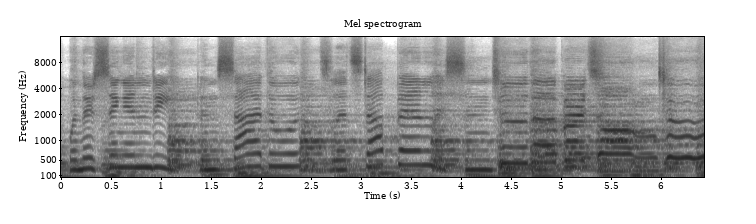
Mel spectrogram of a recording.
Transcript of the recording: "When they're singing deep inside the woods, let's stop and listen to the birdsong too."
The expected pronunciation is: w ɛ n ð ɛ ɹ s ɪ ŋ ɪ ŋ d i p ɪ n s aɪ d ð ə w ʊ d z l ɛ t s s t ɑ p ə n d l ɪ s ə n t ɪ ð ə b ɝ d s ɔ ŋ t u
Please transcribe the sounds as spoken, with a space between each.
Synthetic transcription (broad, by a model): w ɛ n ð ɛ ɹ s ɪ ŋ ɪ ŋ d i p ɪ n s aɪ d ð ə w ʊ d z l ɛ t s s t ɑ p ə n l ɪ s ə n t ɪ ð ə b ɝ d s ɔ ŋ t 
